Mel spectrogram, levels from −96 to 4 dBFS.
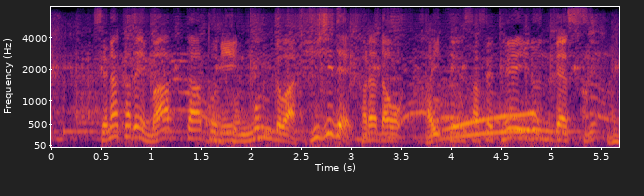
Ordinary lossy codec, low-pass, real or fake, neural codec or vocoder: Opus, 16 kbps; 7.2 kHz; real; none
